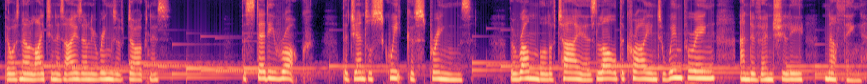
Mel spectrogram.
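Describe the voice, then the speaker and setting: A woman's voice: medium pitch, fairly even intonation, a little slow, a little mellow, faint music behind. A woman narrating a scripted first-person horror story as an audio fiction reader.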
